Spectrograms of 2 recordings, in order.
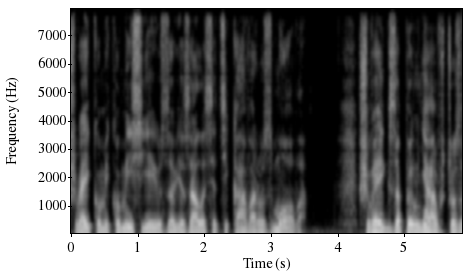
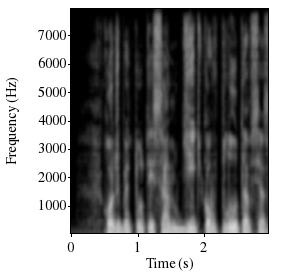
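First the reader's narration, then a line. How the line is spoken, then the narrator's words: Shriek. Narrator (Ukrainian): заверещав на Швейка голова комісії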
